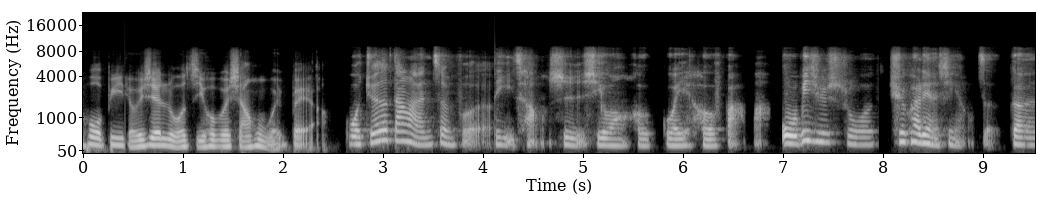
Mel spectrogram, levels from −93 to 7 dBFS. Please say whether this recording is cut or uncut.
cut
